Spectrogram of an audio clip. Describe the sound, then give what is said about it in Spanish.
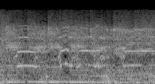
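A rooster crows loudly, one drawn-out, strained call filling the whole moment with no one talking over it. “Ese gallo.”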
